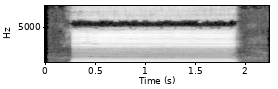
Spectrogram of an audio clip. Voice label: "I", VOX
